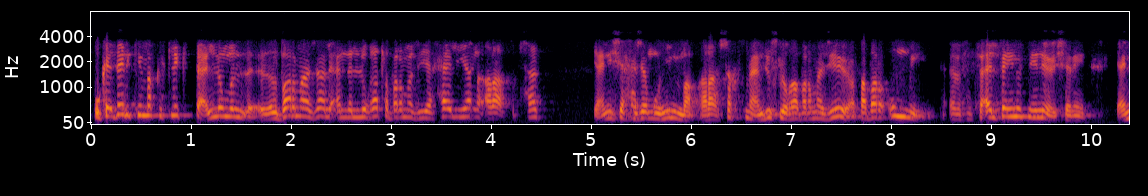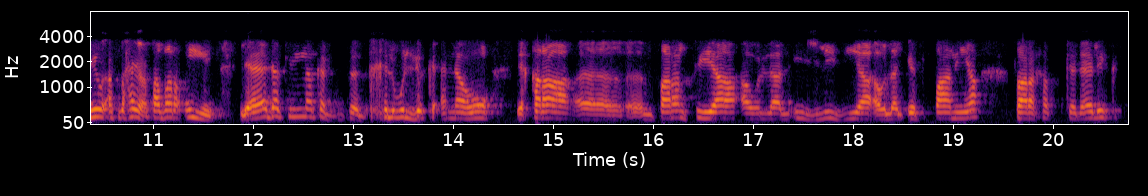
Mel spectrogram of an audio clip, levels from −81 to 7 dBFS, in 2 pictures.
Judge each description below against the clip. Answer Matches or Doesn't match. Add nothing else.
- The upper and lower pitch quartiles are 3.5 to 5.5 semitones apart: Matches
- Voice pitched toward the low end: Doesn't match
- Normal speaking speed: Doesn't match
